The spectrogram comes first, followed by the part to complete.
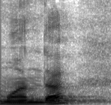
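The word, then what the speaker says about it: Mwandha: Also with us is Sam Mwanda. You notice I added Mwanda. That's how it should be pronounced.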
